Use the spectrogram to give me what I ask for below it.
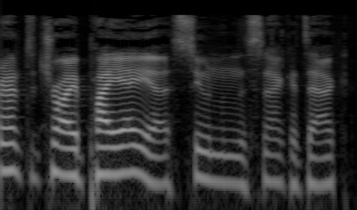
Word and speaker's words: paella: 16, putting chorizo and hard-boiled eggs in paella. – Paella. Here, paella. Thank you for cleaning that up.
